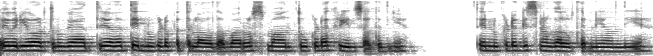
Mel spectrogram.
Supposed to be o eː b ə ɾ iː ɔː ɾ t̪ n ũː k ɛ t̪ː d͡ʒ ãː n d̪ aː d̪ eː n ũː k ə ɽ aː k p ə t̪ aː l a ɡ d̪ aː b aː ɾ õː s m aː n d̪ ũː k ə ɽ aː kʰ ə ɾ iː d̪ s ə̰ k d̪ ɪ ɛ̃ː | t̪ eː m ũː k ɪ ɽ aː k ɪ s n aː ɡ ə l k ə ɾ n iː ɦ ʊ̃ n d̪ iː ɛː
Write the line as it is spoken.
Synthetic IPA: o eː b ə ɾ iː ɔː ɾ t̪ n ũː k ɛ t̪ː d͡ʒ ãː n d̪ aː t̪ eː n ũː k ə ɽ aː p ə t̪ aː l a ɡ d̪ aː b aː ɾ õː s m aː n t̪ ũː k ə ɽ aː kʰ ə ɾ iː d̪ s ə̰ k d̪ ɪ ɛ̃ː | t̪ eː n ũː k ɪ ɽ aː k ɪ s n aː ɡ ə l k ə ɾ n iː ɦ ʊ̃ n d̪ iː ɛː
